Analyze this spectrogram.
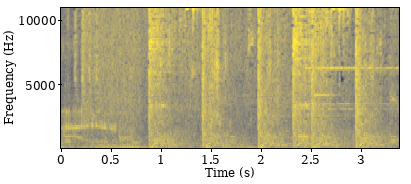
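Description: Rapid gunfire from survivors shooting zombies in a mobile video game: several sharp bursts of shots cut through a continuous, noisy game soundscape at a fast, uneven rhythm.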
